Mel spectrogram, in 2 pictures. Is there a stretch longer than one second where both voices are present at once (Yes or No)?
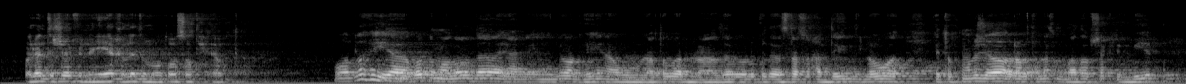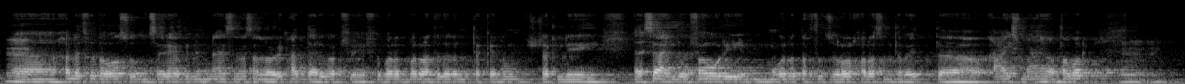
No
